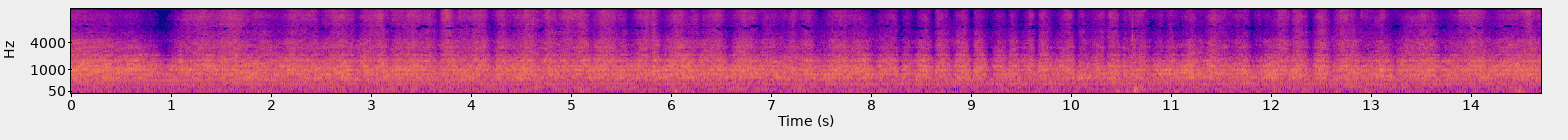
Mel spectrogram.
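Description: A wooden countertop is scratched and tapped in a steady, continuous rasping texture for nearly fifteen seconds. The sound sits mostly in the midrange around 1 kHz, with a dry, brushy grain, a little bright hiss and almost no low end. Faint taps blend into the scratching rather than standing out as separate hits.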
